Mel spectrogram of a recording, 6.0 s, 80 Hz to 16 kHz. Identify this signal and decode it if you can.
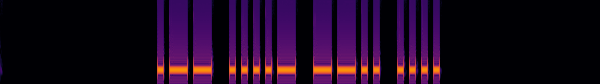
Morse code, heard as a keyed tone, about 21 wpm, 700 Hz. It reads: W4ZH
